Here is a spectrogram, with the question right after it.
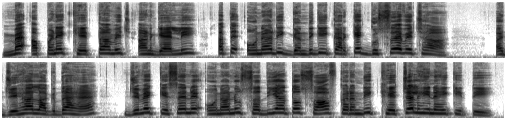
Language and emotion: Punjabi, angry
